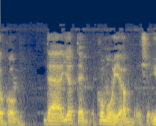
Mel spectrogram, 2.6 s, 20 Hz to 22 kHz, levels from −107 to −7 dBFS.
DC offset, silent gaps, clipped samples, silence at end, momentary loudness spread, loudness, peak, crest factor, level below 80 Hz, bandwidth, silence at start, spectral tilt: under 0.1%; none; under 0.1%; 0 s; 10 LU; -17 LUFS; 0 dBFS; 16 dB; -44 dBFS; 9 kHz; 0 s; -5 dB/octave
